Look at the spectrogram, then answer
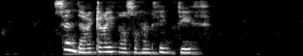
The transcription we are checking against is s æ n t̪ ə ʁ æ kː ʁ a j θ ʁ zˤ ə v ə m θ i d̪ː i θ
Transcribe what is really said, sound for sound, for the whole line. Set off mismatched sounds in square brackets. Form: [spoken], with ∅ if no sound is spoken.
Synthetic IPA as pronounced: s æ n [d̪] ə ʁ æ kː ʁ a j θ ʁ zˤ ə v ə m θ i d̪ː i θ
